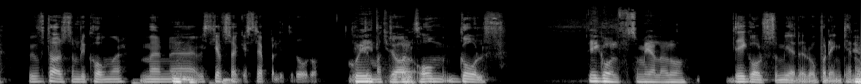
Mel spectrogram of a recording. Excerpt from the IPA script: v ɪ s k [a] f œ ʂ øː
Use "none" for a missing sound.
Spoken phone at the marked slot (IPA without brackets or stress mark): a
